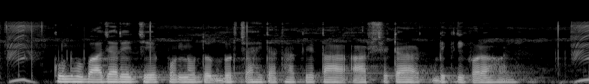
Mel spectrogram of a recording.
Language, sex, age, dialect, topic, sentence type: Bengali, male, 25-30, Northern/Varendri, banking, statement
